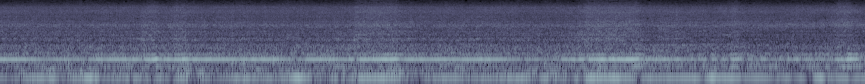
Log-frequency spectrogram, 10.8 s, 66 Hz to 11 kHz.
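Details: New Candy Trio 9501/1X running loud: a steady low hum with a pronounced tone and boomy resonance, plus airy whooshing. Cause not clear.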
